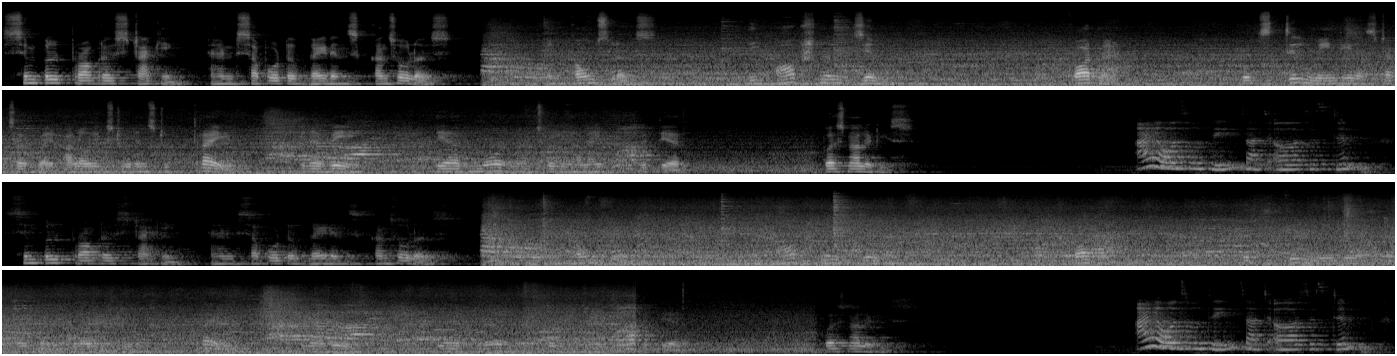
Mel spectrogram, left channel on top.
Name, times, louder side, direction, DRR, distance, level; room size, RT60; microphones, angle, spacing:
voice 1, 0.0-4.5 5.4-6.5 7.4-9.0 10.7-11.3 12.4-16.3 16.9-17.7 18.2-20.8 22.1-23.0, left 5 dB, 70° left, 13 dB, 0.4 m, -33 dB
sound 1, 4.8-22.1, right 3 dB, 80° right, 0.7 m, -33 dB
voice 2, 25.3-27.8, right 1 dB, 20° right, 3 dB, 0.8 m, -36 dB
11.5 x 5.2 x 3.3 m, 1.1 s
head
